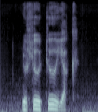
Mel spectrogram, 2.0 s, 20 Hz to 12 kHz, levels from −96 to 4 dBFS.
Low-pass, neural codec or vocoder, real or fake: 10.8 kHz; codec, 24 kHz, 3.1 kbps, DualCodec; fake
